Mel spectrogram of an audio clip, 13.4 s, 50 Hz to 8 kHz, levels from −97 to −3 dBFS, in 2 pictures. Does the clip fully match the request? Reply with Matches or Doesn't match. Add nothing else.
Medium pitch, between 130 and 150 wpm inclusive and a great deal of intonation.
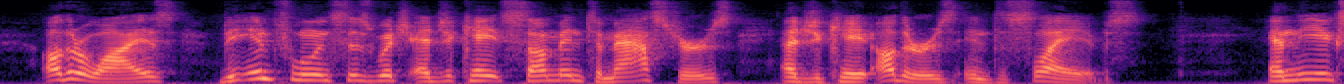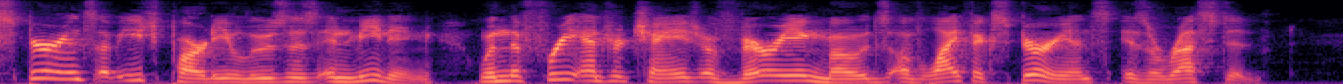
Matches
